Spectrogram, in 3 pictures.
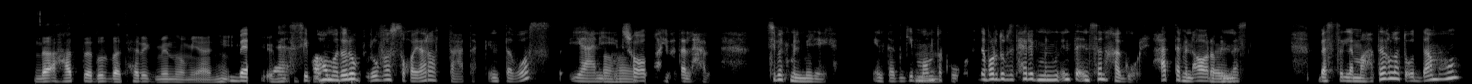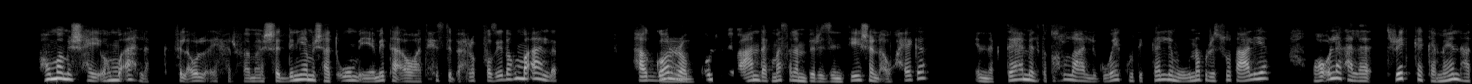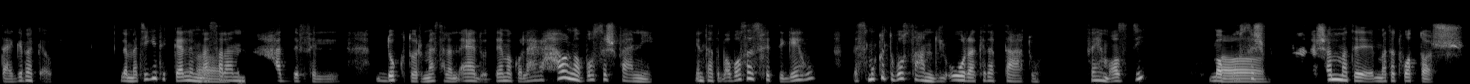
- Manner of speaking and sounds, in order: unintelligible speech; in Italian: "البروفة"; in English: "presentation"; in English: "trick"; unintelligible speech
- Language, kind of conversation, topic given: Arabic, advice, إزاي أتعامل مع خوفي لما أتكلم قدّام الناس في عرض أو اجتماع أو امتحان شفهي؟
